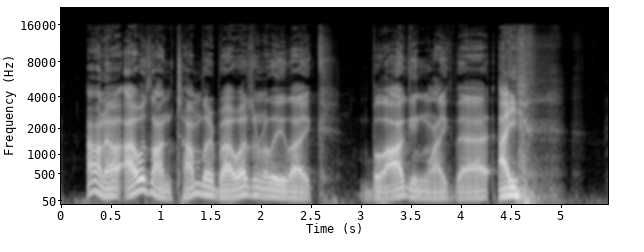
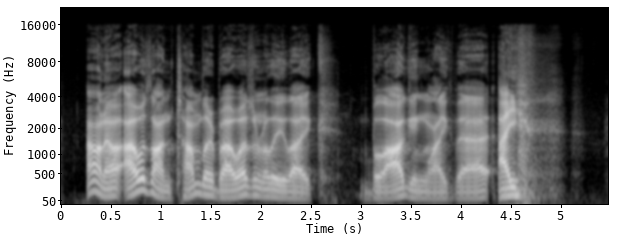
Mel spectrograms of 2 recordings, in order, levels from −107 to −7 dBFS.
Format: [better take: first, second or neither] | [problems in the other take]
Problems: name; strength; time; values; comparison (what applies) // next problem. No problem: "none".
first | thin; somewhat; fading below 400 Hz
